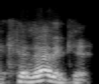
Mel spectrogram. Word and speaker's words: Connecticut: Okay, but we don't say connect. I can't even say Connecticut. Connecticut. We say Connecticut. The C is silent.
